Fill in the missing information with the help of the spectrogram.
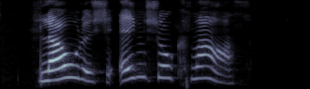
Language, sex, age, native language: Icelandic, female, 5, English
